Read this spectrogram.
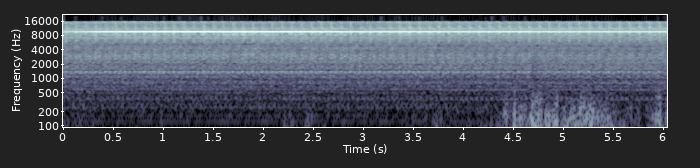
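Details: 2012 Toyota Prius 2ZR-XFE engine idling during an oil pressure test: low, uneven knocking grows rougher and louder toward the end as oil pressure drops slightly; cause still unknown.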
